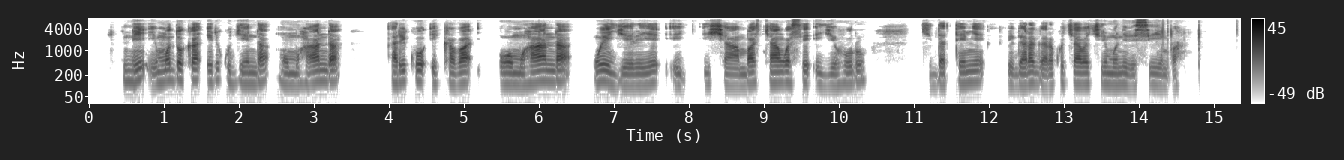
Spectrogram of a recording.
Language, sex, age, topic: Kinyarwanda, male, 18-24, government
